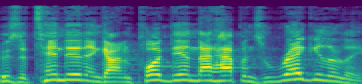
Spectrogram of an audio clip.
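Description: Raising and projecting his voice, a man with a West Texas accent speaks at a high pitch in a bright, sharp tone with ordinary pitch variation. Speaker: pastor. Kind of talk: sermon. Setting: church.

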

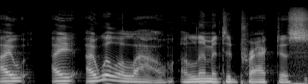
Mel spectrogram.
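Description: With a Midwestern American accent, a man speaks at a medium pitch and with lively intonation in a very clean recording with a silent background. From Indiana, US Midwest. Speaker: pastor. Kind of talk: casual chat.

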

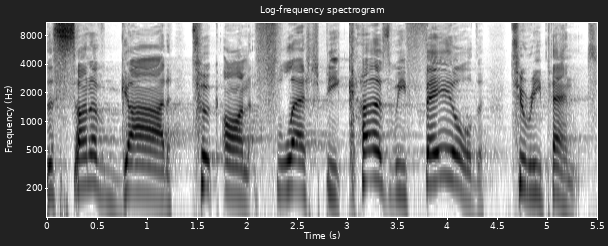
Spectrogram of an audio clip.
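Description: A man with a US East Coast accent speaks very slowly in a high voice, on a very clean recording with a silent background. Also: lively intonation. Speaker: pastor. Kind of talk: sermon. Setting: church.

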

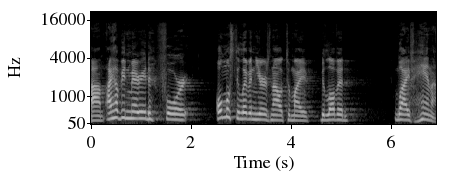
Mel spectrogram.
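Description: Speaking with a Spanish accent, a man with a high pitch and ordinary pitch variation goes at a fairly slow pace with long, frequent pauses. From Costa Rica, northern region near Nicaragua. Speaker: missionary pastor. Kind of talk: sermon. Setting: church.

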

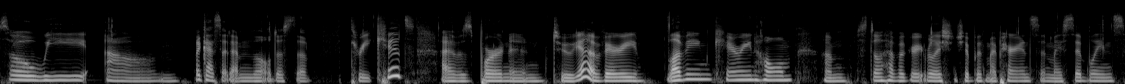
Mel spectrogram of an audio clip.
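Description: A woman with a western Canadian accent, fairly low in pitch with ordinary pitch variation, at a moderate pace in a very clean recording over a silent background. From Alberta, Canada. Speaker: pastor's wife. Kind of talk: interview.

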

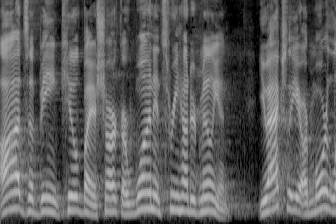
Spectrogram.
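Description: Just plain reading aloud

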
